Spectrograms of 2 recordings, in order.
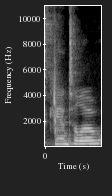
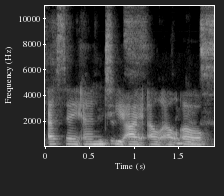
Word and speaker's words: Santillo: then I would make a motion to appoint Christian Santillo to our communication advisory committee. Second, Thank you. And just, I think for the record, it's Cantillo, or is it Santillo?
